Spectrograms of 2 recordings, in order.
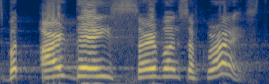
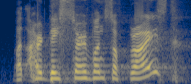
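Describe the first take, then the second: First: "But are they servants of Christ" loud, very slow and higher; "servants of Christ" drawn out forcefully; emphatic challenge. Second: Said in the usual way. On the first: Acted. Climactic repeat of the key question.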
